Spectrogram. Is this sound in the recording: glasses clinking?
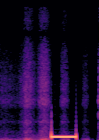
no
